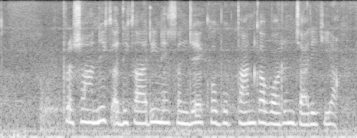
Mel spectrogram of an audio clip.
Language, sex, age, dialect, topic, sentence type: Hindi, female, 25-30, Marwari Dhudhari, banking, statement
